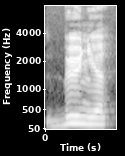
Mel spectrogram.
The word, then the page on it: bunha: bugno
